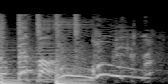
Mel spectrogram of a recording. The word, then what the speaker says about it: Ibiza: I just went to Spain, that's a bitha. Ibiza. Yeah, it's pronounced Ibiza, actually.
